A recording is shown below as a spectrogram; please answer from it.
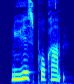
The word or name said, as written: nyhedsprogram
